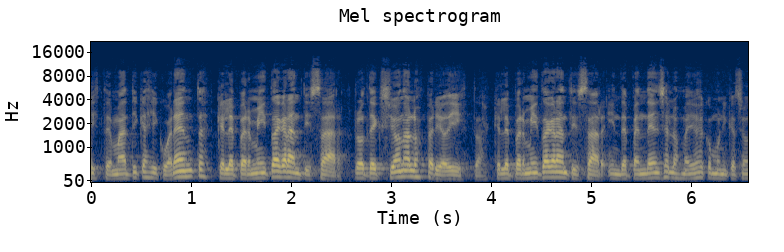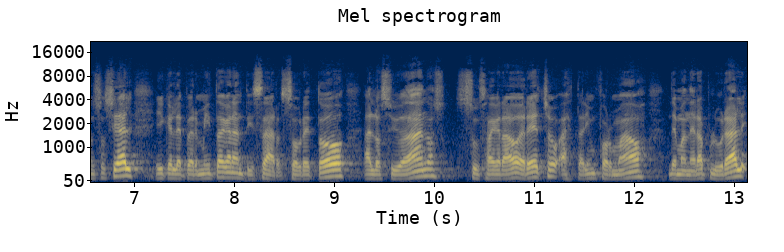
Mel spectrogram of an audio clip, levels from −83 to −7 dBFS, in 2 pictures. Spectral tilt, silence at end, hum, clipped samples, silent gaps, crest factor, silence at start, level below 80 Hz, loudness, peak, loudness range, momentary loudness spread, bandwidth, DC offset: -4 dB/octave; 0 s; none; under 0.1%; none; 20 dB; 0 s; -74 dBFS; -28 LUFS; -8 dBFS; 2 LU; 9 LU; 15 kHz; under 0.1%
